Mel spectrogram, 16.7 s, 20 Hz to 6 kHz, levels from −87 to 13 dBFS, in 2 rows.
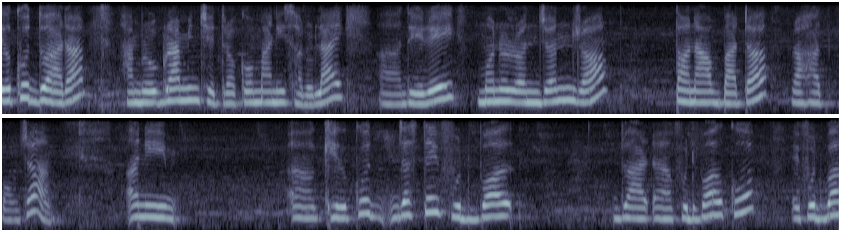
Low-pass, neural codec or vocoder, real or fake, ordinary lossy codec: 5.4 kHz; vocoder, 44.1 kHz, 128 mel bands every 512 samples, BigVGAN v2; fake; none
